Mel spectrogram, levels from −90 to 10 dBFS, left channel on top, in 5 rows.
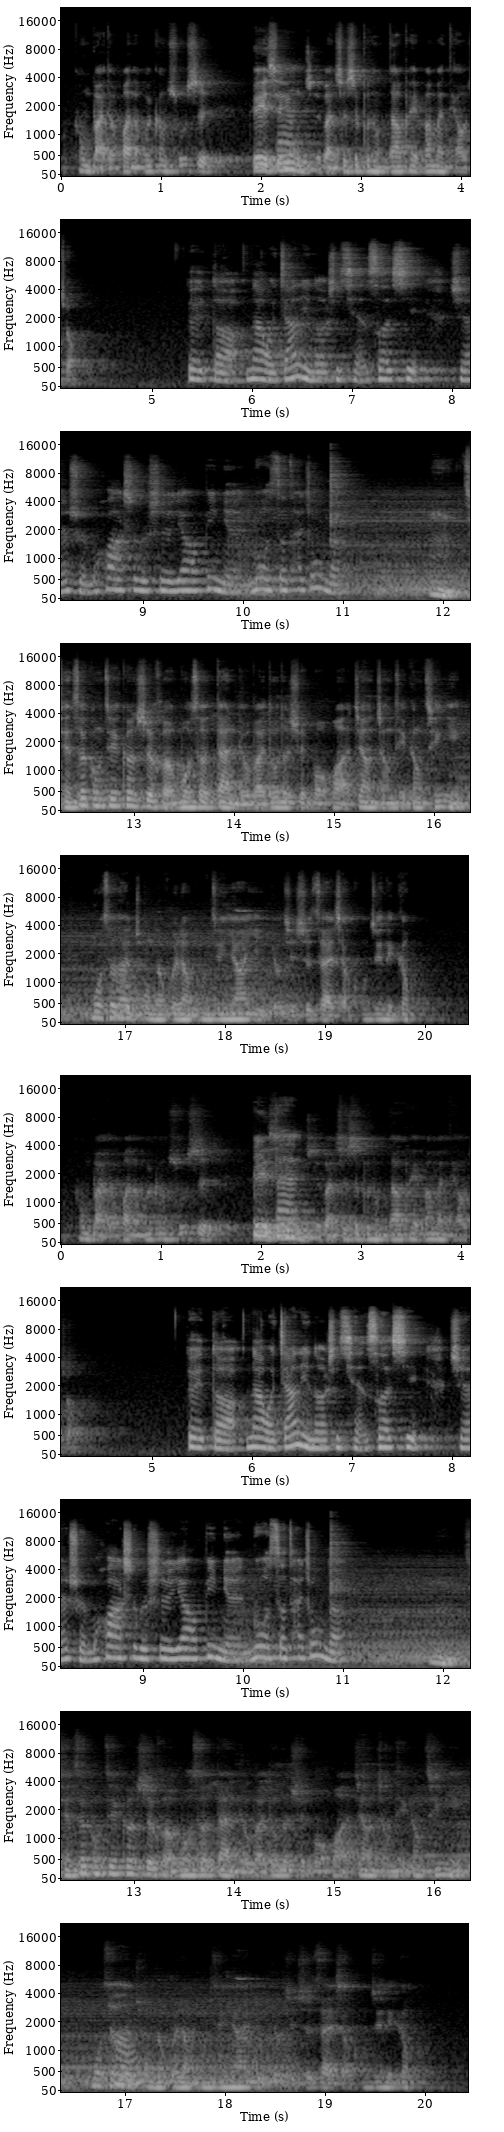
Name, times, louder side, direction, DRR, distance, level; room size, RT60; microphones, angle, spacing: voice 1, 0.1-1.5 1.9-4.3 11.8-16.4 16.6-19.8, left 3 dB, 80° left, 9 dB, 0.6 m, -31 dB
voice 2, 1.9-2.4 5.4-11.0 16.8-17.2, right 5 dB, 45° right, 12 dB, 0.4 m, -29 dB
sound 1, 9.8-18.7, equal, 10° right, 2.1 m, -42 dB
10.5 x 5.8 x 4.0 m, 1.4 s
head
